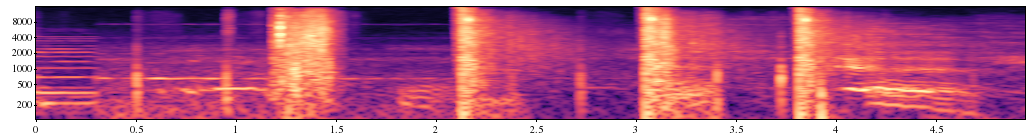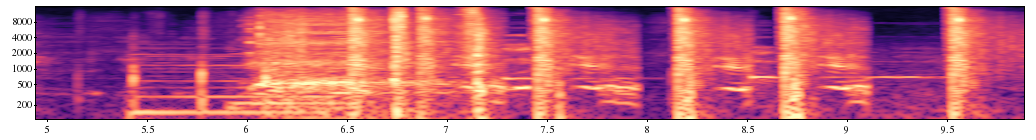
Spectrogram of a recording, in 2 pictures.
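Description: Sharp, muffled pops ring out one after another in an irregular rhythm, like suppressed gunfire, over a quiet soundscape in the game SurrounDead.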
